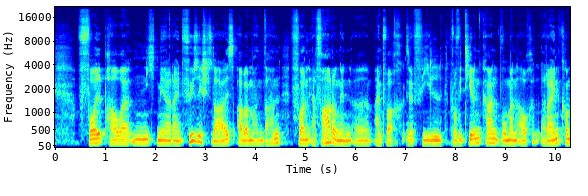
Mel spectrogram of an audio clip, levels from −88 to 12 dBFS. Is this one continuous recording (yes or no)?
no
